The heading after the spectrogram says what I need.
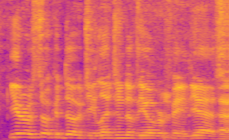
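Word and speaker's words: Urotsukidōji: Yuro Sokodoji, Legend of the Overfiend. Yes, you Okay. have. You did. Okay. Yuro Sokodoji.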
